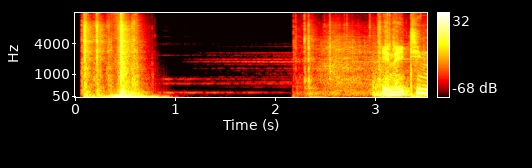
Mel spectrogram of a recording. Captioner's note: typewriter clicks and slide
